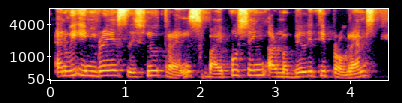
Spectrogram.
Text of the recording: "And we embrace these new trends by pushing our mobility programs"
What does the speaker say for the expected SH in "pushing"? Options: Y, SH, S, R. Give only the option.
S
